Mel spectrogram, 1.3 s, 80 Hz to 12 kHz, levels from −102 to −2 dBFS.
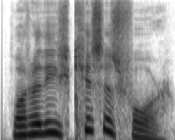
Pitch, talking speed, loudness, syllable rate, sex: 175 Hz, 230 wpm, -15 LUFS, 7.2 syllables/s, male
